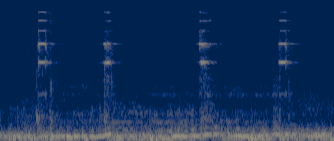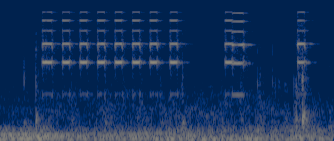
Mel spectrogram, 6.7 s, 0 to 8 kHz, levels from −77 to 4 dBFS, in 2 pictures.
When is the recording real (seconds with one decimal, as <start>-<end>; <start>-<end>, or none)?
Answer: 0.0-0.6; 1.1-1.5; 2.8-6.7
